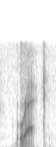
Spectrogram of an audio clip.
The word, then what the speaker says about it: Wreck: And the reason, by the way, I pronounce it like that is because it's fat, like, you know, a fat person. Rec, W-R-E-C-K, chords. Chords, like, of a musical instrument.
